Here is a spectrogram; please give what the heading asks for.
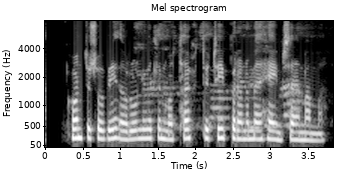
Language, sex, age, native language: Icelandic, female, 40-49, Icelandic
